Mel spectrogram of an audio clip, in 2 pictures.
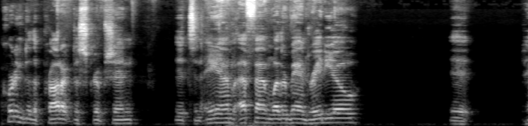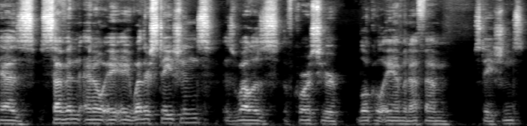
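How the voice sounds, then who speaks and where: A man with a low-pitched voice reviews a product off the cuff. He is matter-of-fact and a little tentative, with an understated delivery. It sounds like casual, unscripted talk. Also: steady tone, a little slow.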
